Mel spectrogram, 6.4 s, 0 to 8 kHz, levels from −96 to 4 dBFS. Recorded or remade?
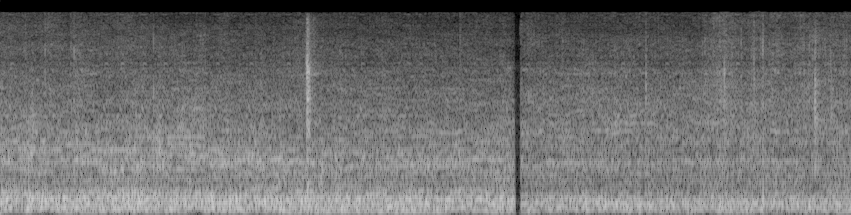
remade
